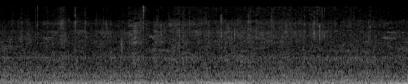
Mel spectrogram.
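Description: Thick white sauce with Maggi noodles sizzling in a pan on the stove: a steady hiss with small scattered crackles.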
